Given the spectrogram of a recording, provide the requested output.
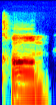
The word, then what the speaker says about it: calm: goal okay now the l is not pronounced in these words these words it's silent right so there's no hell for kell for talk or the uh the modal verbs would the cool there's no l there they're pronounced half cap talk chalk would could should bomb palm calm salmon and lincoln okay no no l pronounced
